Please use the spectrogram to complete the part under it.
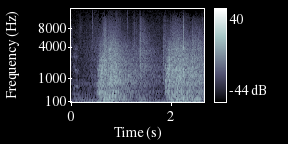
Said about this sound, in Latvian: Dienā, kad apmeklēju Ukrāņu karavīru Solidarā, frontes līnija atrodas pavisam tuvu šai apdzīvotajai vietai. Ik pa brīdim dzirdam tuvāk vai tālāk šāvienu trokšņi.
